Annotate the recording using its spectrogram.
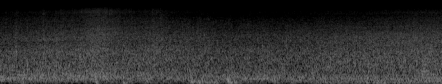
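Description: Ocean surf breaking and washing over rocks, a steady rush.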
